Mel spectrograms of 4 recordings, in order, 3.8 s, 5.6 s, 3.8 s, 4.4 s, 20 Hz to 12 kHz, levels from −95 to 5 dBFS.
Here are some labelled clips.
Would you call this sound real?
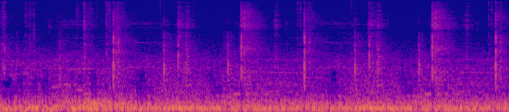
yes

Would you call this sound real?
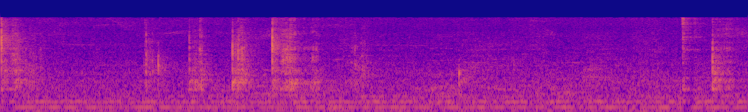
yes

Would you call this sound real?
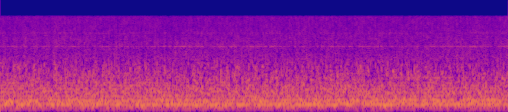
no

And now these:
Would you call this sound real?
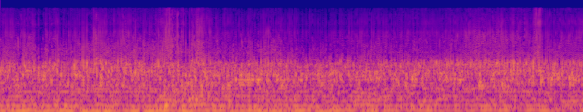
no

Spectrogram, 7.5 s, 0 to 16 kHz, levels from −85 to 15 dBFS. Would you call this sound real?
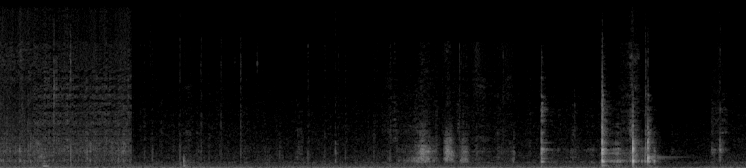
yes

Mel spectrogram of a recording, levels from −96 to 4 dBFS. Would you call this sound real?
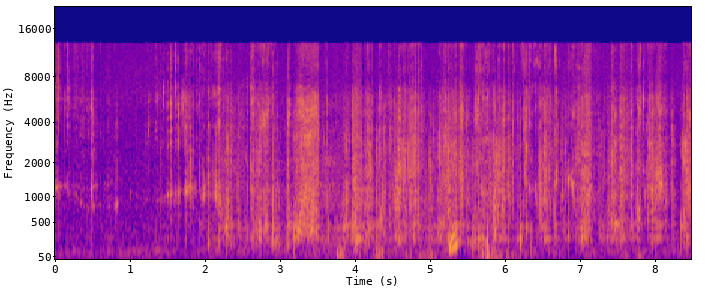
yes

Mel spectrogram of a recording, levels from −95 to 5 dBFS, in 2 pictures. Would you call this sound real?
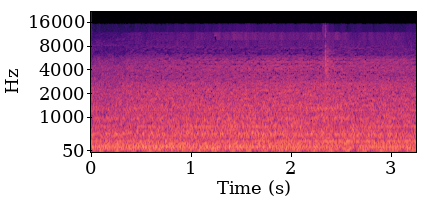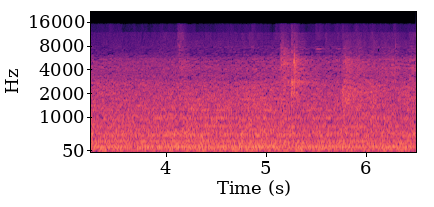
no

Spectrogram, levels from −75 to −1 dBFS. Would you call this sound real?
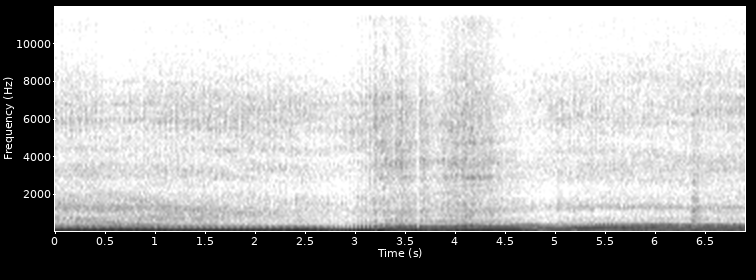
no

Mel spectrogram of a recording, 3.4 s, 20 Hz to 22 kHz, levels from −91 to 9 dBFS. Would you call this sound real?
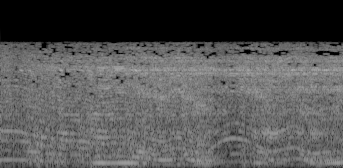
yes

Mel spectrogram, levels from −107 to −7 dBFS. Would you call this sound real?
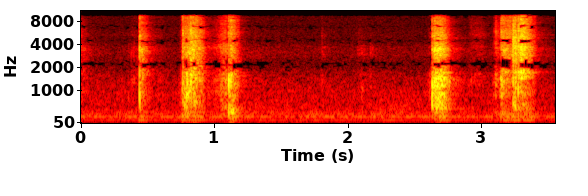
yes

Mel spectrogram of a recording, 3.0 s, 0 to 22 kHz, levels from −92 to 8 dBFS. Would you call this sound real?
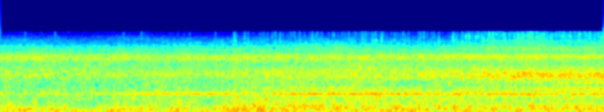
yes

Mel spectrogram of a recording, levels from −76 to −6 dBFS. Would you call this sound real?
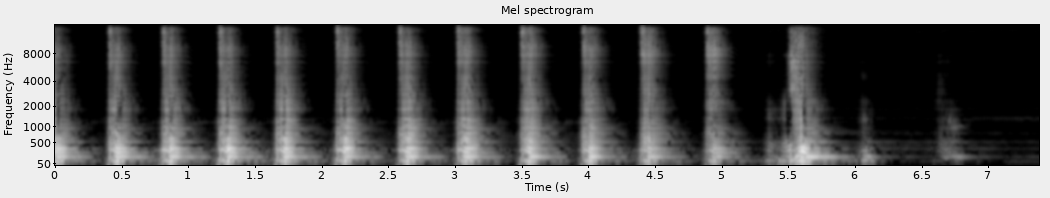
no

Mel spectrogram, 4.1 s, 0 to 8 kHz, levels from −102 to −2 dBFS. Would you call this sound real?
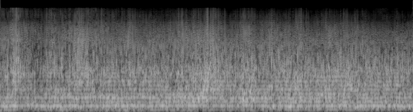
no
